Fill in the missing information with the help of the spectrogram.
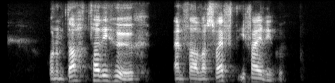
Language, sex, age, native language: Icelandic, male, 30-39, Icelandic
